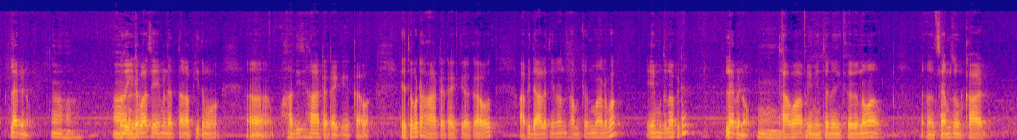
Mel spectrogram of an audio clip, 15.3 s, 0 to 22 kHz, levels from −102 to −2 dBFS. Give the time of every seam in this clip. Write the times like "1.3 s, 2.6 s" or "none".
11.6 s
